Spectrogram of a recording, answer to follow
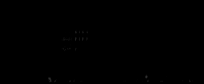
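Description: Near silence: room tone, with one faint, brief sound about half a second in.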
